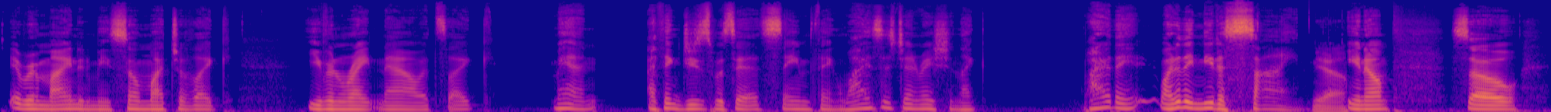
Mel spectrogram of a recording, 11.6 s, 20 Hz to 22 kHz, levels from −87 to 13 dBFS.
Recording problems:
none

